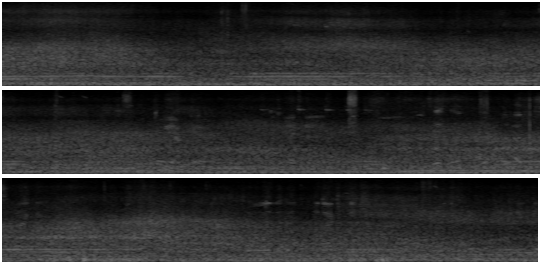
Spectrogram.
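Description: Distant drone of a radio-controlled model airplane flying stunts high overhead, swelling and fading as it manoeuvres, loudest near the start and again about twelve seconds in.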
